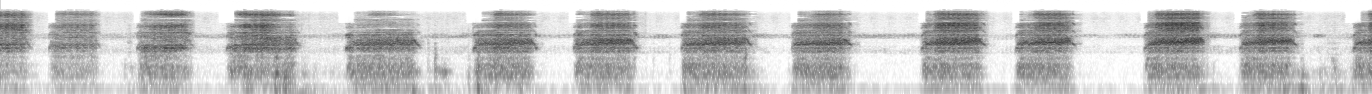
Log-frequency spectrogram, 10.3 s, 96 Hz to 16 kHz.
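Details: Wild barn owls in a corral owl box during mating, fifteenth night, 3/4/23 at 4:17 am: breathy, hissing screech bursts repeated steadily, about fourteen in ten seconds, each short and harsh, with brief silences between.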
